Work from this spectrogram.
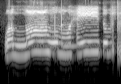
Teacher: Asalnya tun, tanwin tun sebenarnya diganti dengan mim, kita tukarkan masuk kepada itu kan, menukarkan iklab tu, menukarkan sebutan kepada mim. Daripada muhitun kepada muhitum, rapat je mulut, jadilah mim.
